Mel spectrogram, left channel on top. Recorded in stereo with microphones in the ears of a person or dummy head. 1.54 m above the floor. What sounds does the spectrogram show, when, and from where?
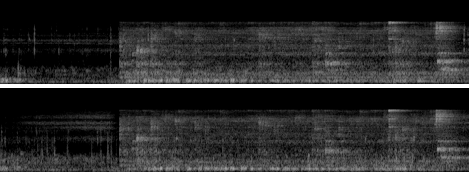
1.2 s a running tap: 10° right (ahead or behind), 3 m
